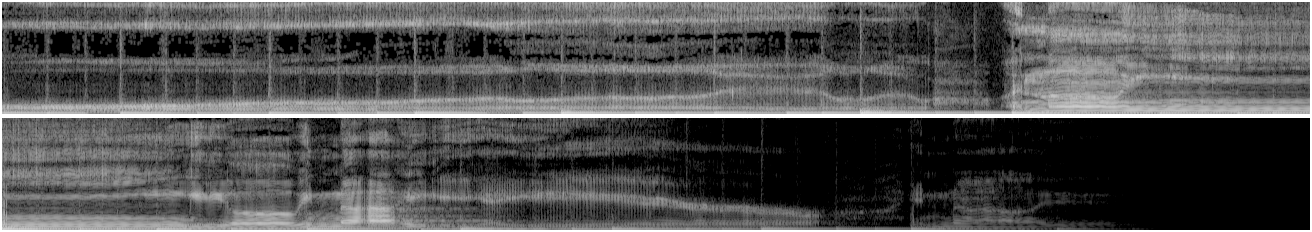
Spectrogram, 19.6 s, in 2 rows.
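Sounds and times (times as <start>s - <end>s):
drum: 0.0s - 14.8s.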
